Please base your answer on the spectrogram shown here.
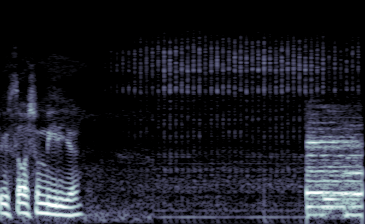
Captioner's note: old film projector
